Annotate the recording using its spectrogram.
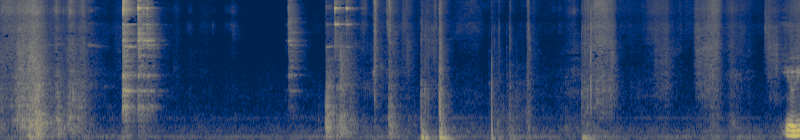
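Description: Light handling sounds on a tabletop: scattered clicks, taps and knocks as small items are picked up and put down, including a roll of double-sided tape. There is one sharp click about a second in.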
